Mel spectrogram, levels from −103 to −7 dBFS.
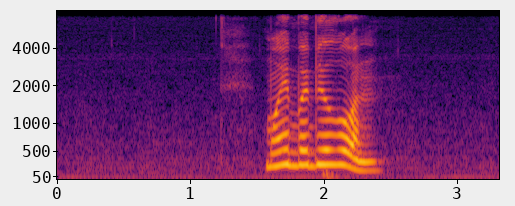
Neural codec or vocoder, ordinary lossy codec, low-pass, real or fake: none; none; 7.2 kHz; real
